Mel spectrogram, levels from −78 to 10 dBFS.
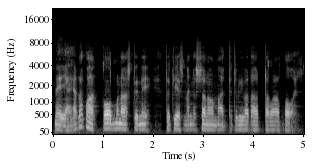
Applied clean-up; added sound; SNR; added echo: neural mask model DeepFilterNet 3.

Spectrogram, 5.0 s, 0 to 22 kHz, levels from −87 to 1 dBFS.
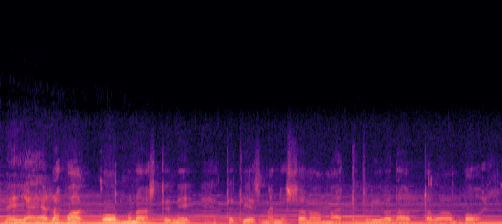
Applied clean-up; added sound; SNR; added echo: none; Bowed string instrument; 2 dB; none.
